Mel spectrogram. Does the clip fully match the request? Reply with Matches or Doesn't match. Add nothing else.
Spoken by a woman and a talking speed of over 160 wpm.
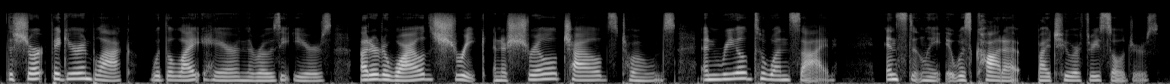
Matches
